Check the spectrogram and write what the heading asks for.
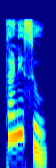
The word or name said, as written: ದಿನಸಿ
